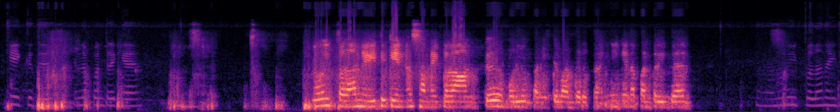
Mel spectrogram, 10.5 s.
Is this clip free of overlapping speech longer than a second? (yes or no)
yes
